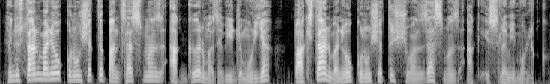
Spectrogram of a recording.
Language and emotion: Kashmiri, neutral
